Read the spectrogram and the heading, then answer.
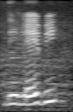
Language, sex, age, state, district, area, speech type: Malayalam, female, 45-60, Kerala, Kottayam, urban, spontaneous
